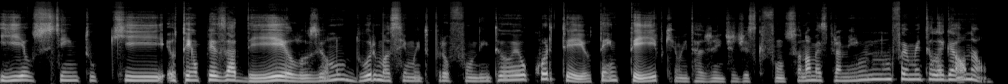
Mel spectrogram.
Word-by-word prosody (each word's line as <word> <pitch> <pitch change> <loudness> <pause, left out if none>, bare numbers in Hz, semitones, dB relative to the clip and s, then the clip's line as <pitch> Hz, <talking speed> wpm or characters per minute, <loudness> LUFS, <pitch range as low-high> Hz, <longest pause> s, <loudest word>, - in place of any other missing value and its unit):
E 185 +1 +2
eu 195 -2 0
sinto 185 0 -1
que 180 -2 +1
eu - - -1
tenho 200 -2 +4
pesadelos, 165 -6 +4
eu 165 - -2
não 225 +2 -2
durmo, 200 +3 -1
assim, 175 0 -1
muito 165 - -7
profundo, 165 -3 -6
então 200 +6 -2
eu 220 +1 +2
cortei, 210 - +1
eu 140 - -8
tentei, 185 -3 +2
porque - - -8
muita 145 -1 -8
gente 140 +1 -7
diz 145 +1 -5
que - - -9
funciona, 165 +5 -4
mas 185 -2 -3
pra 175 -1 -5
mim 175 +3 -6
não 235 +3 -2
foi 245 -1 -1
muito 230 0 -3
legal 220 0 +1
não. 210 - -4
180 Hz, 190 wpm, -24 LUFS, 155-205 Hz, -, tenho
